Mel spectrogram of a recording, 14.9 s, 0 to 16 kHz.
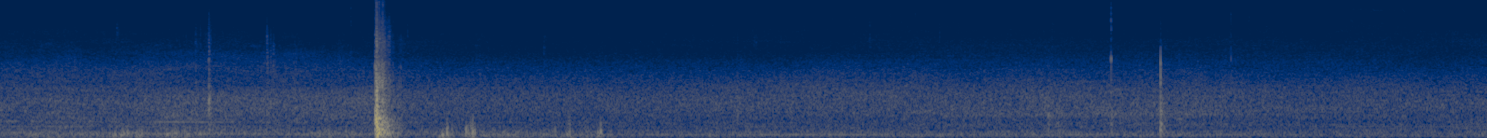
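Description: Trunk lid of a 2023 Dodge Challenger shut with one sharp bang about four seconds in, followed by a few lighter knocks.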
